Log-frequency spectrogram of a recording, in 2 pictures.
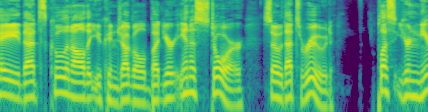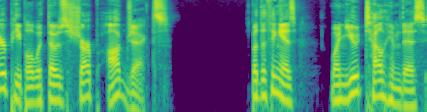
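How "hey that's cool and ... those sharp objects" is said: plain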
